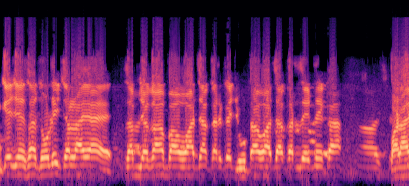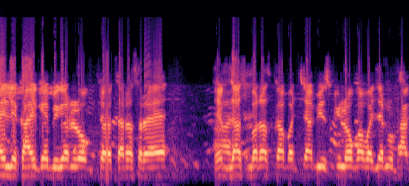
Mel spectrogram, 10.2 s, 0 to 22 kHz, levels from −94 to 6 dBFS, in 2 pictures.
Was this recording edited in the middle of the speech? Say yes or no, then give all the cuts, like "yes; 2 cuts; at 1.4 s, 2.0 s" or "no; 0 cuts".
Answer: no; 0 cuts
